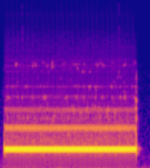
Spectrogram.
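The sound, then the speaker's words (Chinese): A telephone tone during a call to a public inquiry line: a single steady beep holds one mid pitch for about two seconds, then cuts off abruptly. “记者又按照这名工作人员的提示拨打了对外咨询的电话，但电话始终无法接通。”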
